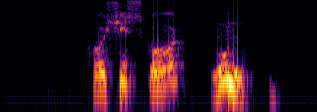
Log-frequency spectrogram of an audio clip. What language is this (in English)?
Domaaki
